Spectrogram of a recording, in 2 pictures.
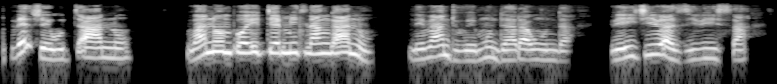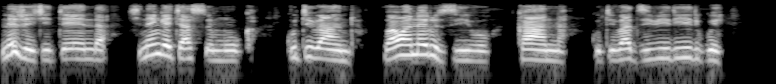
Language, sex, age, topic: Ndau, male, 18-24, health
